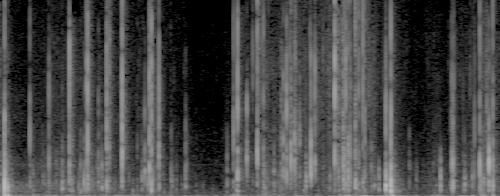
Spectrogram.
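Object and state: Plastic air cushion packaging sheet.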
